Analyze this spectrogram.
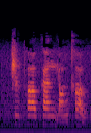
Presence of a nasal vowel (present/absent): absent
